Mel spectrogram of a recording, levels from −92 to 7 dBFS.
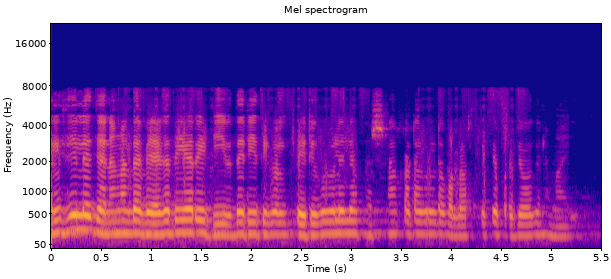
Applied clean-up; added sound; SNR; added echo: neural separator model SepFormer DNS4.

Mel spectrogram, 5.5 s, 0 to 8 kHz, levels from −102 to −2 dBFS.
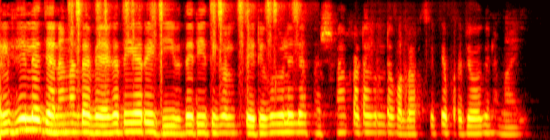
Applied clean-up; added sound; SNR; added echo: neural mask model DeepFilterNet 3.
